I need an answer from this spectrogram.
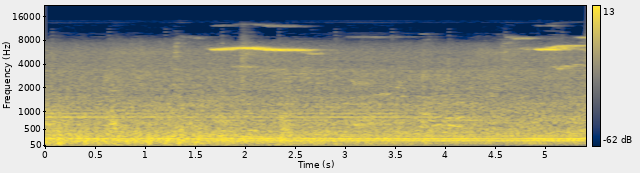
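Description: Passenger train rolling slowly along a station platform: a steady hum over running noise, with a high wheel squeal about two seconds in and another near the end.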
